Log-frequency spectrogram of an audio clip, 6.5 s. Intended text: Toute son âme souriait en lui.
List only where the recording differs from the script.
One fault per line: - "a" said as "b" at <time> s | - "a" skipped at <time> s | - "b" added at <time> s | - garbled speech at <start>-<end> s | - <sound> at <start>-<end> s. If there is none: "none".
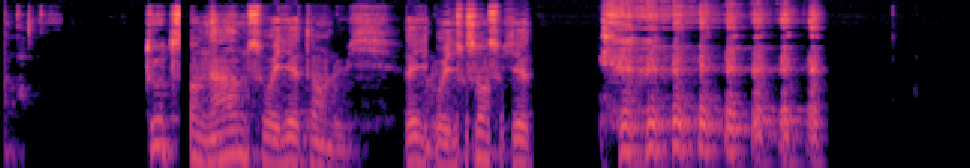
- dropout at 1.2-1.3 s
- garbled speech at 2.7-3.6 s
- laugh at 4.0-5.5 s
